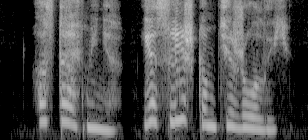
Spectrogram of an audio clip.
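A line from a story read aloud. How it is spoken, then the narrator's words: Sad little engine. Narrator (Russian): грустно сказал паровозик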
